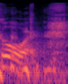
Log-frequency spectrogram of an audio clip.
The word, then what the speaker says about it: Corps: it's pronounced core.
